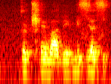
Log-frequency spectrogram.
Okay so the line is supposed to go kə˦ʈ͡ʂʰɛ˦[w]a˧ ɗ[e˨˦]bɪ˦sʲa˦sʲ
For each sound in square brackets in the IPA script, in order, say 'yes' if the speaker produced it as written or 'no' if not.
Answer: yes, yes

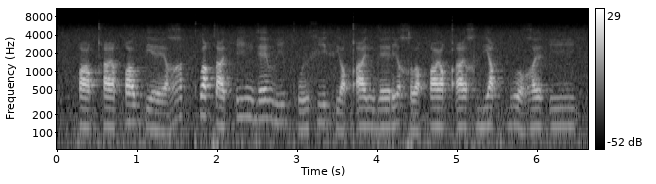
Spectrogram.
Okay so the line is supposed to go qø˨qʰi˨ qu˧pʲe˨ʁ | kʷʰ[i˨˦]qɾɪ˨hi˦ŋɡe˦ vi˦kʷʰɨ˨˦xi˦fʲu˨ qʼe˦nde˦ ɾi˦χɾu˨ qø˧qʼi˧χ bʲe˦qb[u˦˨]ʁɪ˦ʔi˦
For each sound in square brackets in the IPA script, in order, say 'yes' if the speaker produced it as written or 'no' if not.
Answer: no, yes

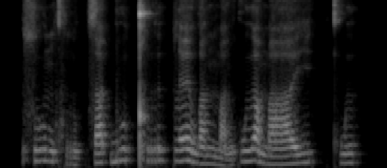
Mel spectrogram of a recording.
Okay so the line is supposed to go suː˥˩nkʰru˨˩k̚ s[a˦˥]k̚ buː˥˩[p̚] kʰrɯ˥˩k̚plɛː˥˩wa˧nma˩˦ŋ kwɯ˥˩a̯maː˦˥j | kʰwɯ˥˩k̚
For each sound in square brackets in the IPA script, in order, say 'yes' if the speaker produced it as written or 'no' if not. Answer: yes, no

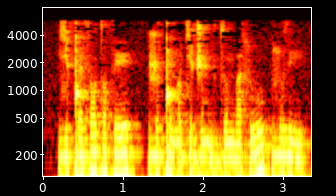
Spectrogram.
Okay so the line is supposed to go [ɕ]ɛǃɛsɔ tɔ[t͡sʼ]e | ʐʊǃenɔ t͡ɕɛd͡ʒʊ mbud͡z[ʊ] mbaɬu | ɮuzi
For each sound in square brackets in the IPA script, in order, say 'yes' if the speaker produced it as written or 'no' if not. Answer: no, no, yes

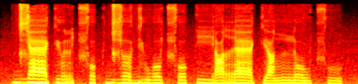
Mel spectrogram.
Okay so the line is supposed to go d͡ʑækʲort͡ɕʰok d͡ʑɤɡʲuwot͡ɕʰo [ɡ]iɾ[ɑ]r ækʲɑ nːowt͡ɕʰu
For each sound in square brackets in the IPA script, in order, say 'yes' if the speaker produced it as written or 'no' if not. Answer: no, yes

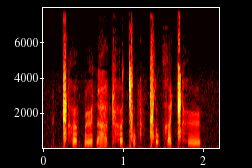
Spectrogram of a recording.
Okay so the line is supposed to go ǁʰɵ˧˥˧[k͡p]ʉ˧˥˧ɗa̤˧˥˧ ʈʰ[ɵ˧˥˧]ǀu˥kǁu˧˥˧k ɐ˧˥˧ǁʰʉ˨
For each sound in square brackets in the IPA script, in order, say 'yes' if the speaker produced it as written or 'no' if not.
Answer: yes, no

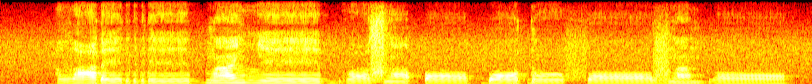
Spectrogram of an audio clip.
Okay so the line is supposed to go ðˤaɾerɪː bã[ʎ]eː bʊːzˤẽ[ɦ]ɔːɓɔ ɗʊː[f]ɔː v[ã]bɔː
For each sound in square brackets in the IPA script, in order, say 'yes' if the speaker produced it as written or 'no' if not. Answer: yes, no, yes, yes

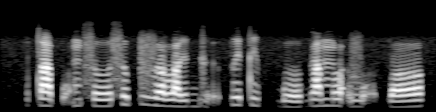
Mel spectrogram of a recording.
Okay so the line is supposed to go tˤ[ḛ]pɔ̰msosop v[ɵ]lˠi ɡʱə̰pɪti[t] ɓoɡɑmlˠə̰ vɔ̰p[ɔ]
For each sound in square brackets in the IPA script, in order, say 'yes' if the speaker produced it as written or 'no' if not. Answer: no, no, no, yes

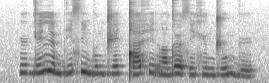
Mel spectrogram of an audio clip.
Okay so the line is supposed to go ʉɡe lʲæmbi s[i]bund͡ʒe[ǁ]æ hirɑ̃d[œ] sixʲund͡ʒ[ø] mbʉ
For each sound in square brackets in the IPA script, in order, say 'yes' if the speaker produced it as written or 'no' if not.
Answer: no, no, yes, no

